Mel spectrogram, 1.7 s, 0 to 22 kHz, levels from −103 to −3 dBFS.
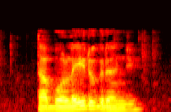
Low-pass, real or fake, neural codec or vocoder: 7.2 kHz; real; none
